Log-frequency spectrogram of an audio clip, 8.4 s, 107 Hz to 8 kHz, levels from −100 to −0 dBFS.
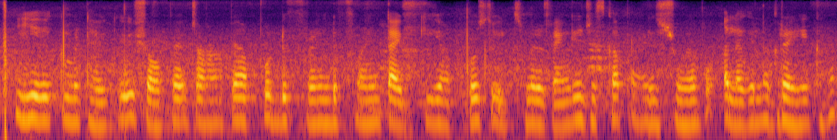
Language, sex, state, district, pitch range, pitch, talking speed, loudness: Hindi, female, Punjab, Pathankot, 185-200 Hz, 190 Hz, 180 wpm, -21 LUFS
